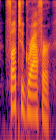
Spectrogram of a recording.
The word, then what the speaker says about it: photographer: Photographer. Feel that second syllable pop out.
